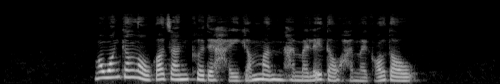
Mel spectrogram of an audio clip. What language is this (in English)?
Cantonese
